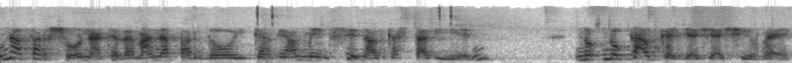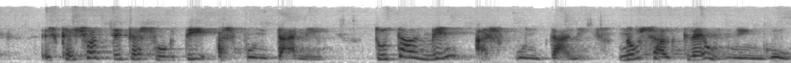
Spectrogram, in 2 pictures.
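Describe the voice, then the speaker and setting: Her high voice swings very widely in pitch as the woman speaks at a fairly slow pace. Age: 60s. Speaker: caller. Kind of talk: phone-in comment. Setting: phone call. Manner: agitated.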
